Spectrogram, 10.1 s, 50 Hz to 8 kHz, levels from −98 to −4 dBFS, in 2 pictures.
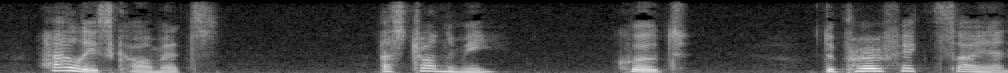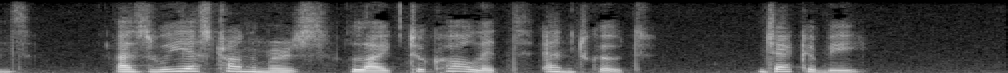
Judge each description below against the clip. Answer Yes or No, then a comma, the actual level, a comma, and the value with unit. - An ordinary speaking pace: No, slow, 85 wpm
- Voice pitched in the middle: No, high, 215 Hz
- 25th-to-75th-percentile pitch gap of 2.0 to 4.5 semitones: No, average, 5.2 semitones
